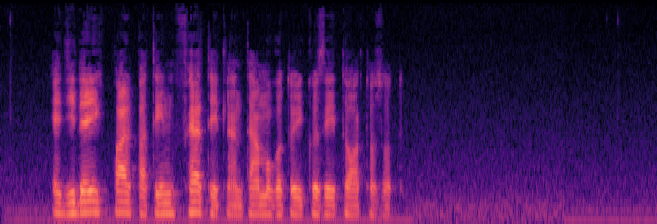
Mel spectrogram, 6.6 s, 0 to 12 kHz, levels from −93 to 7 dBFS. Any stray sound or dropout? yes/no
no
